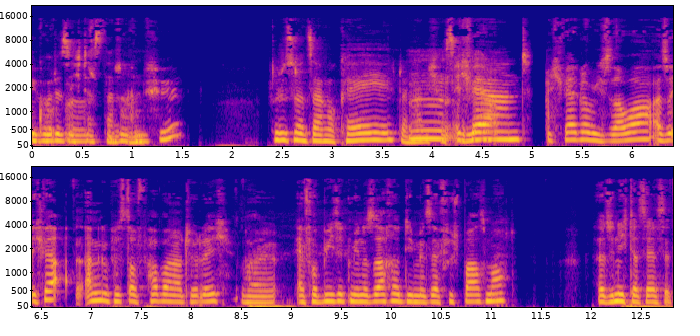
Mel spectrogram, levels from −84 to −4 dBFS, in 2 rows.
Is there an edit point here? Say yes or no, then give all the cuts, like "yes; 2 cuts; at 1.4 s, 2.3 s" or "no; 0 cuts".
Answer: no; 0 cuts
